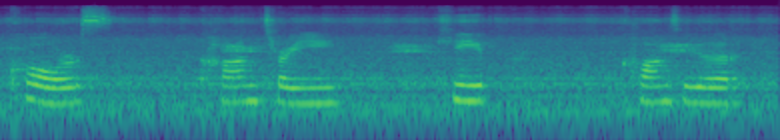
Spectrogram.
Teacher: Ini disebutnya sebagai voiceless velar stop.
